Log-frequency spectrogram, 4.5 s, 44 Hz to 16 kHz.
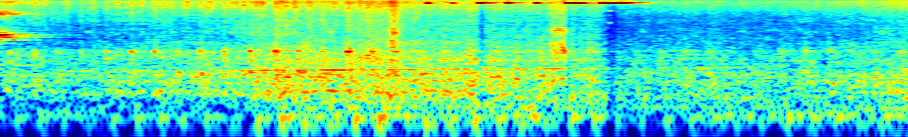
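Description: A 2020-model Bajaj Discover motorcycle engine idles close by, a steady low rumble that holds evenly for several seconds with a few brief bumps in level.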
